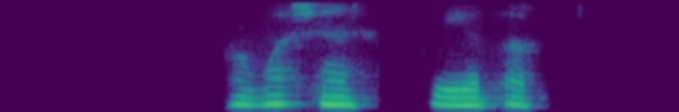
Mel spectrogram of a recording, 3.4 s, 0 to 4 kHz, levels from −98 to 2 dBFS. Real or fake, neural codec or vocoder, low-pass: fake; codec, 16 kHz, 1 kbps, X-Codec, WavLM features, trained on Multilingual LibriSpeech; 3.6 kHz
